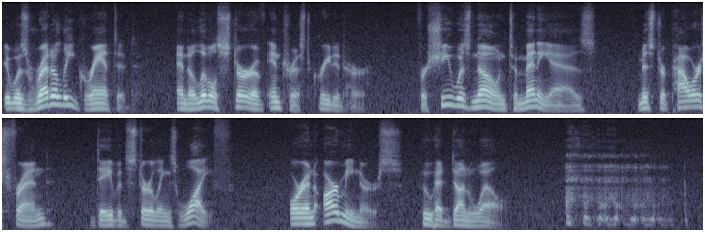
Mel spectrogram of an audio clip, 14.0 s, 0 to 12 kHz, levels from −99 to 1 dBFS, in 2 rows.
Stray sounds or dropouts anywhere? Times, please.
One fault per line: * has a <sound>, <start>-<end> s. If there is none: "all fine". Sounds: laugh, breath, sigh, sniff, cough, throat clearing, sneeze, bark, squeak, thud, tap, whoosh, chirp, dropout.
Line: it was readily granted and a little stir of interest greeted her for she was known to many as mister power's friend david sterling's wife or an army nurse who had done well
* has a laugh, 12.6-13.9 s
